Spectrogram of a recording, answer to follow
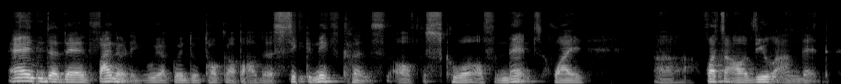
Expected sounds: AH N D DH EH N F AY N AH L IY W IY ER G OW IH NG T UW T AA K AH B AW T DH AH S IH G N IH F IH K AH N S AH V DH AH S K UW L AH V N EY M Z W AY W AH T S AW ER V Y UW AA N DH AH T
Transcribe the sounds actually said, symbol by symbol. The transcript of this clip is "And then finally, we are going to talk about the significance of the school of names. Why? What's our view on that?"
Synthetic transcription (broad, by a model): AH N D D EH N F AY N AH L IY W IY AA G OW IH NG T UW T AA K AH B AW T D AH S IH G N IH F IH K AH N S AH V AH S K UW L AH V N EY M S W AY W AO T S AW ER V Y UW AA N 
